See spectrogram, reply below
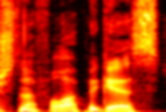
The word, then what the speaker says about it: Snuffleupagus: 30 years ago today, no, this was actually not today, this was like almost a month ago, Mr. Snuffleupagus shocked Sesame Street. This was a really interesting article on a website called Mental Floss. – Did you say Snuffleupagus? – Snuffleupagus.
